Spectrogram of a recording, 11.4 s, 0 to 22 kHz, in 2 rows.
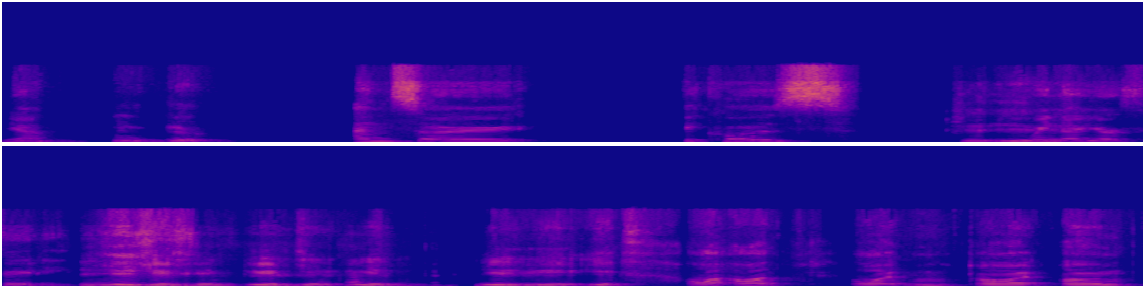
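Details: Adult man with aphasia after a stroke 6 years ago, hospitalized 6 months; he reports difficulty speaking and has not read anything since.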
